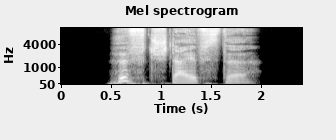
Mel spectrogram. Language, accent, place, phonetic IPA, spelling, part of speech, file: German, Germany, Berlin, [ˈhʏftˌʃtaɪ̯fstə], hüftsteifste, adjective, De-hüftsteifste.ogg
- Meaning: inflection of hüftsteif: 1. strong/mixed nominative/accusative feminine singular superlative degree 2. strong nominative/accusative plural superlative degree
